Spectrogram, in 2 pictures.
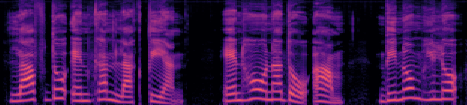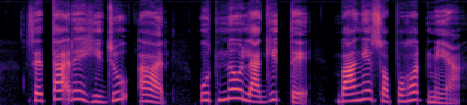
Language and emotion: Santali, neutral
